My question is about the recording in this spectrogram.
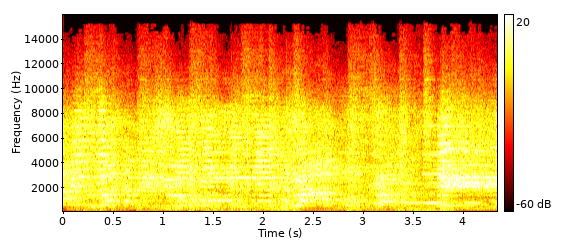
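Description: Church gospel choir of men and women singing together, amplified through microphones.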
